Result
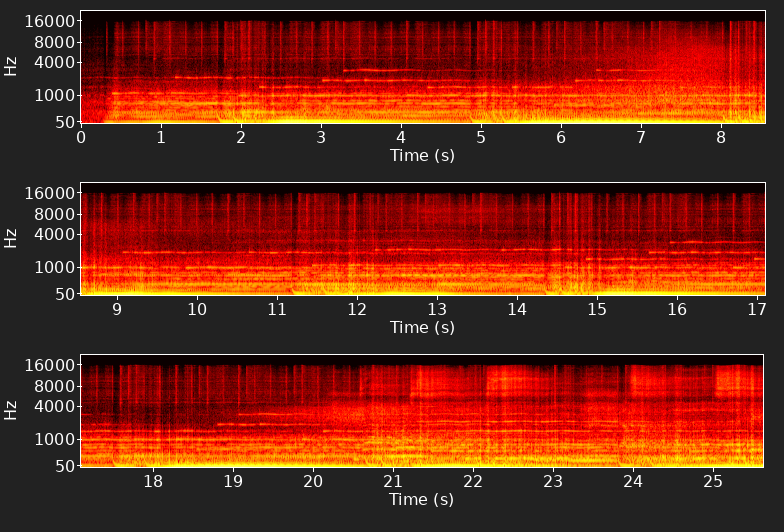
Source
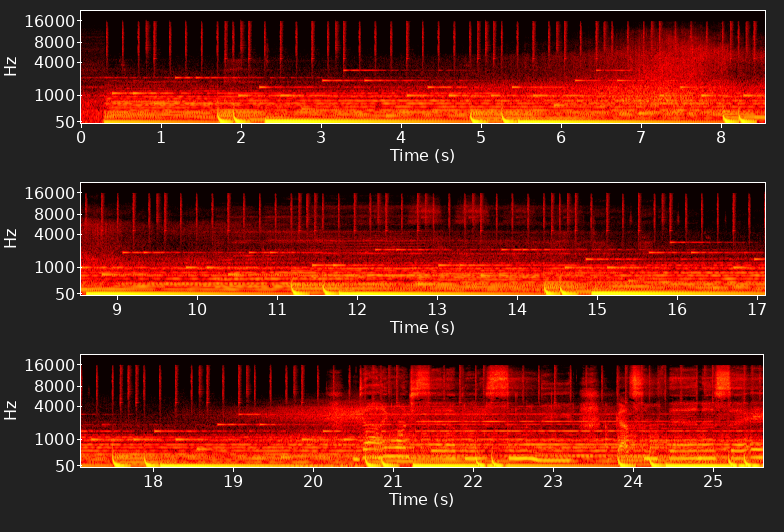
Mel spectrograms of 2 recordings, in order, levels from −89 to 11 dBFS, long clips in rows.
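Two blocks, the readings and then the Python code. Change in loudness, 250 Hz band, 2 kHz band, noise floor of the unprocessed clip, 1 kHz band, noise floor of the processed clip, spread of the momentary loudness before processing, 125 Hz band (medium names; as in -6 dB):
+4.5 dB, +5.5 dB, +4.5 dB, -32 dBFS, +4.5 dB, -26 dBFS, 10 LU, +4.0 dB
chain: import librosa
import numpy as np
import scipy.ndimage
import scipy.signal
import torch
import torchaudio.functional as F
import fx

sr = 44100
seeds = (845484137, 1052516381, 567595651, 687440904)

y = fx.rev_freeverb(x, sr, rt60_s=4.0, hf_ratio=0.75, predelay_ms=90, drr_db=-3.0)
y = fx.transient(y, sr, attack_db=-10, sustain_db=11)
y = fx.wow_flutter(y, sr, seeds[0], rate_hz=2.1, depth_cents=21.0)
y = y * 10.0 ** (-1.5 / 20.0)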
